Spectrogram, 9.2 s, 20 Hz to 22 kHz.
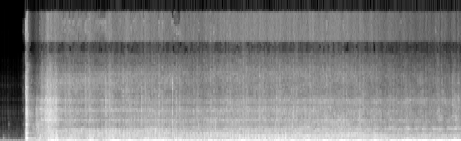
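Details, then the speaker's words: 1986 blue square body with Edelbrock carburetor and factory manifolds, old fuel smell, possibly low on fuel: catches after a short crank and settles into a steady, even idle with a slight lope, seems to have a little cam; sounds healthy. "Doesn't sound bad at all. Sounds like it's got a little cam in it."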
